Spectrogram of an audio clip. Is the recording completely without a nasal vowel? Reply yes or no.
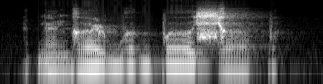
no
